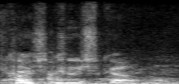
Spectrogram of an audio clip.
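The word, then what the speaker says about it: Kościuszko: a lot of people could say his name Kos kushko right Kos kushko and the only reason I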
